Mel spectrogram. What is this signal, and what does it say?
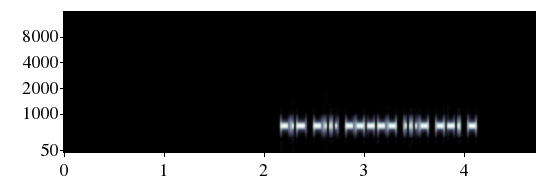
Morse code, heard as a keyed tone, about 46 wpm, 700 Hz. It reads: KB0VGT
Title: USA Call Signs - 6 Characters - 45wpm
